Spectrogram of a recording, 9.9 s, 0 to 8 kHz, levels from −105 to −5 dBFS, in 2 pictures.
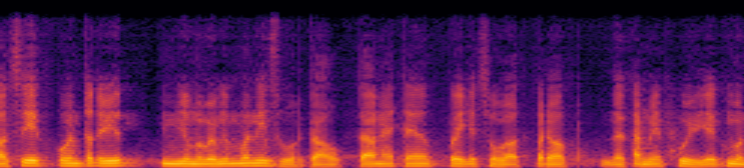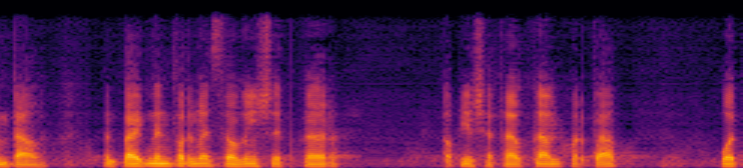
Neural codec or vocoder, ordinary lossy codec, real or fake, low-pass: codec, 16 kHz, 0.5 kbps, FreqCodec, larger model; none; fake; 7.2 kHz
